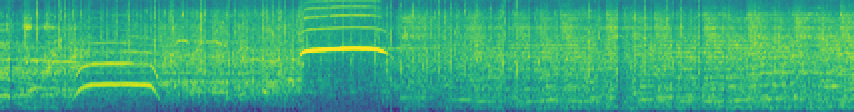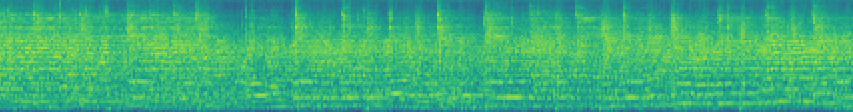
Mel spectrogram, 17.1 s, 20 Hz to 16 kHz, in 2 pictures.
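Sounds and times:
crowd cheering: 0:00.0 - 0:08.0
loud whistles: 0:01.6 - 0:04.1
string band playing: 0:04.0 - 0:17.0.

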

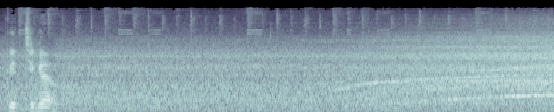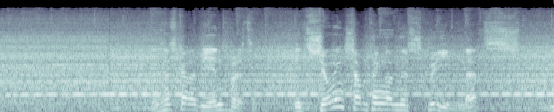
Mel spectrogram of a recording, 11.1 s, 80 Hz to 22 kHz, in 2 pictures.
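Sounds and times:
server cooling fans whining: 0:00.0 - 0:11.0
whir of running servers: 0:00.0 - 0:11.0.

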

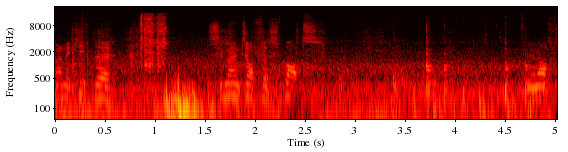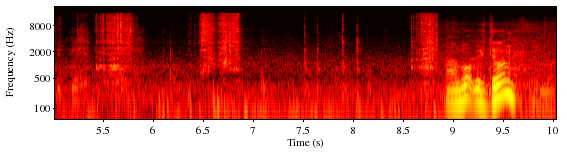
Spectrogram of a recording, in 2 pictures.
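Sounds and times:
trowel scraping mortar: 0:05.2 - 0:07.0, 0:08.6 - 0:09.1.

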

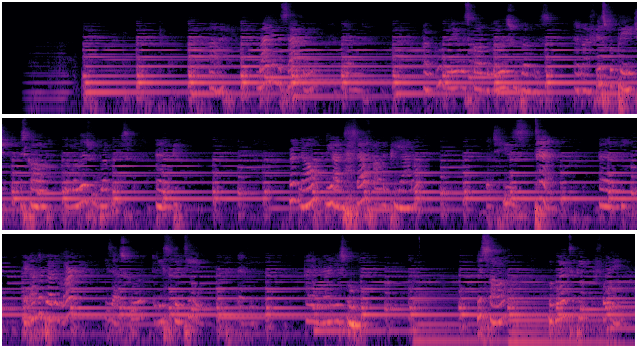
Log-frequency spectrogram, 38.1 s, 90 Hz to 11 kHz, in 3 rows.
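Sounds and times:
piano chords: 0:00.4 - 0:38.0
boy speaking into a microphone: 0:04.1 - 0:07.3, 0:08.4 - 0:16.4, 0:18.4 - 0:21.1, 0:22.3 - 0:23.8, 0:24.6 - 0:30.5, 0:31.5 - 0:32.7, 0:34.9 - 0:35.6, 0:36.3 - 0:37.9.

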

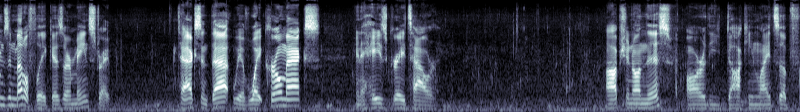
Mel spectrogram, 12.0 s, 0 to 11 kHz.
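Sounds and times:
boat engine idling: 0:00.0 - 0:12.0.

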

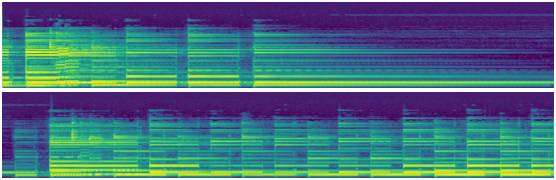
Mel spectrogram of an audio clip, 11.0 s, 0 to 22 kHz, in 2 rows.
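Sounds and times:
plucked guitar notes: 0:00.0 - 0:11.0.

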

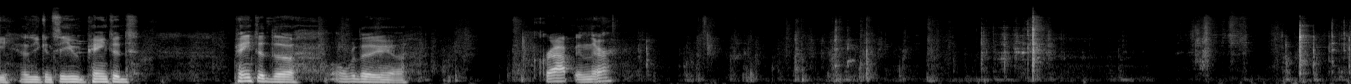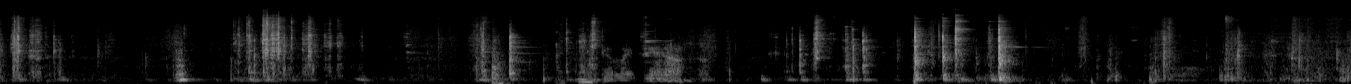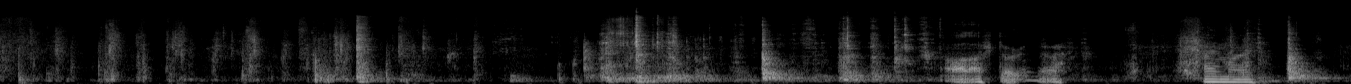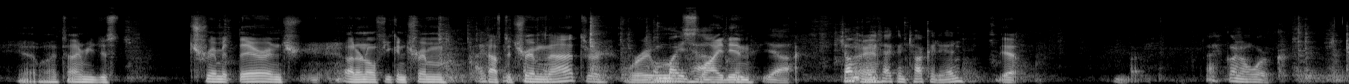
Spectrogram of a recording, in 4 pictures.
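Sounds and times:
hand tools clicking and clanking: 0:21.2 - 0:25.0, 0:32.8 - 0:36.5
sheet metal being handled: 0:30.1 - 0:36.5.

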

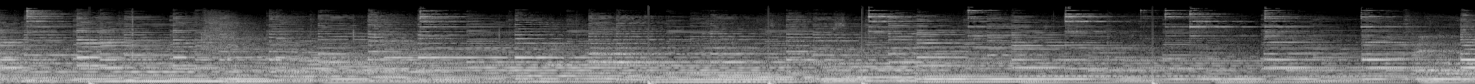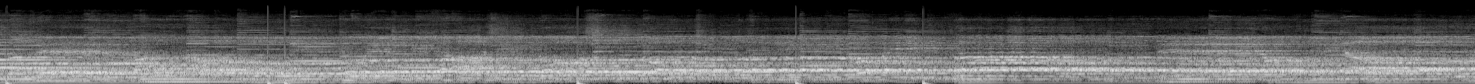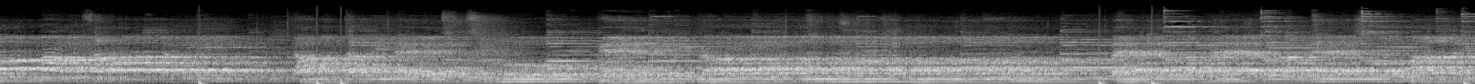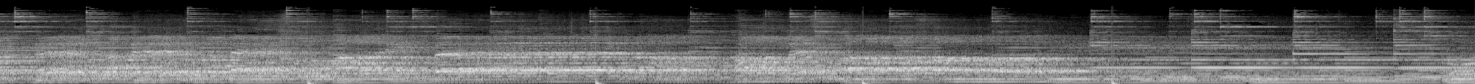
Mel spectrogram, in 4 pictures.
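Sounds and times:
choir singing in close harmony: 0:13.6 - 0:56.6, 0:57.8 - 0:59.0.

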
